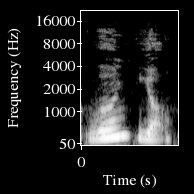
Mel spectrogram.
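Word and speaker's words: Wunjo: Phonetic value is W. Pronunciation Wunyo.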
